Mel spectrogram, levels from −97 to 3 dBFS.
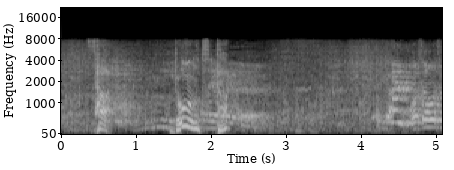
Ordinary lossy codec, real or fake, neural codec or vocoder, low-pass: none; fake; codec, 16 kHz, 8 kbps, FreqCodec, smaller model; none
